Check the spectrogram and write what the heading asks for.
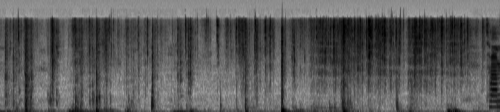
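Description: Plastic packaging crinkling and tearing as trading cards are unwrapped and handled, with irregular sharp clicks and taps, the loudest a little past halfway.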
